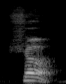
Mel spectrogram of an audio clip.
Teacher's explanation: इसका उच्चारण स्थान मूर्धा है, इसके लिए मूर्धन्य श कहते हैं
